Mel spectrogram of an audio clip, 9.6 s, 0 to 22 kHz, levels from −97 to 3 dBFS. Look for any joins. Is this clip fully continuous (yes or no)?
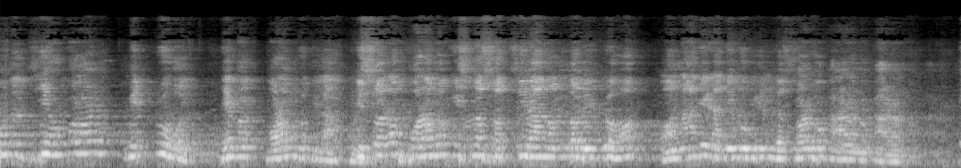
no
